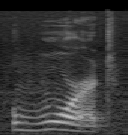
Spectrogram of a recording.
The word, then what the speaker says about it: award: Mình sẽ đọc là award. Award. Thì cái này á, mình nhớ là mình sẽ đọc nó thành âm O dài, hiểu chưa?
